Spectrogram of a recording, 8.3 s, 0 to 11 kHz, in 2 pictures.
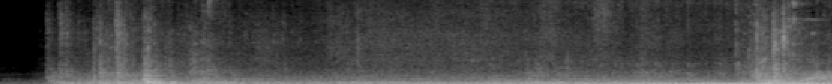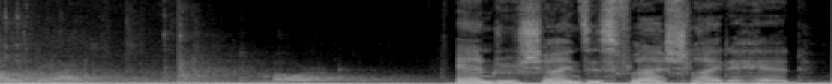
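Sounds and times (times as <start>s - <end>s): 
elevator doors sliding open: 0.2s - 5.0s
steady low mechanical hum: 0.2s - 6.4s
speech: 6.6s - 8.3s.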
